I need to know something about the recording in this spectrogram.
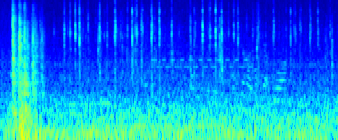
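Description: Keys click as someone types on a laptop.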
